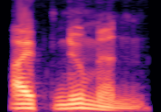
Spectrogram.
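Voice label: "ichneumon", American English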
